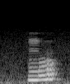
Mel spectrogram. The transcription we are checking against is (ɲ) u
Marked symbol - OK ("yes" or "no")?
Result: no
